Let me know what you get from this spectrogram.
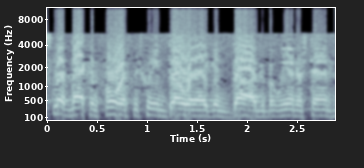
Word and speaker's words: Doeg: Now, one of the servants of Saul was there that day, detained before the Lord, and his name was Doeg the Edomite. I'm very thankful for Stan Newton being here last week to help me out here on the pronunciation of Doeg. I always called him Doug.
